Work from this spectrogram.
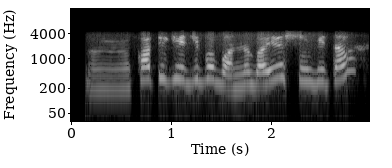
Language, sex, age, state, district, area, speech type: Nepali, female, 30-45, West Bengal, Kalimpong, rural, conversation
